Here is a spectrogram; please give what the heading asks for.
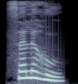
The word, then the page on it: ಸಿಲ್ಹ: silha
